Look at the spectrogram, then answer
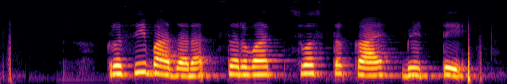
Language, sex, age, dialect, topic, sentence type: Marathi, female, 18-24, Standard Marathi, agriculture, question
